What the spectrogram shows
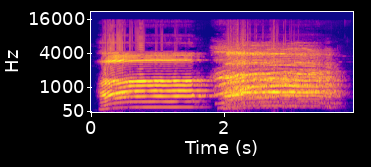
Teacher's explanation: انتہائی حلق یعنی حلق کے نچلے حصے سے ہا ادا ہوگی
